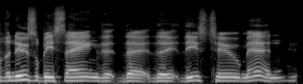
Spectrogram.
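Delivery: usual speaking voice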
